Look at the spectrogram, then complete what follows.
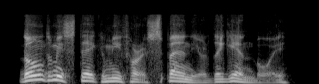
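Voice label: Portuguese male, voice; Pirates Of The Caribbean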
